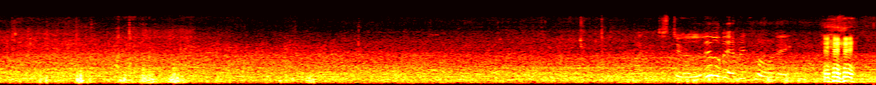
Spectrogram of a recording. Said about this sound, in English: Here we go, we're leaving Venice on a water taxi.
